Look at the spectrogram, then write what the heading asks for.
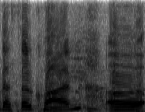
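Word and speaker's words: Dastarkhwan: So everyone, we are in Dastar Khan, or it's actually pronounced as Dastar Khan, but the spelling comes with a W.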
